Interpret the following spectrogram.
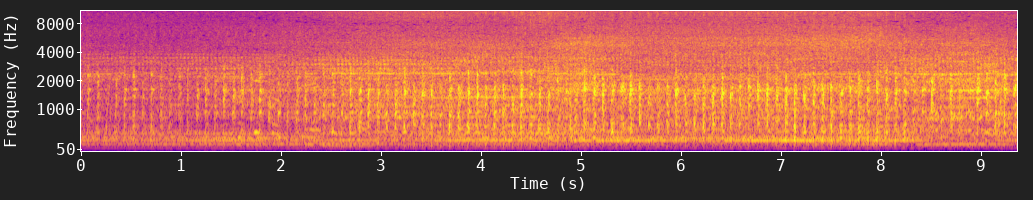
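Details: Jaguar petrol V8 running with a loud, regular knock of about four beats a second; told it is rod knock, but possibly failed timing chain tensioners letting the chain slap; unconfirmed until engine teardown.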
